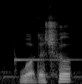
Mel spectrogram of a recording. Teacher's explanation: the explosive consonant de between two vibrating vowels in 我 的 车 gets shortened into something resembling a voiced sound, a sound that doesn't even exist in Mandarin.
